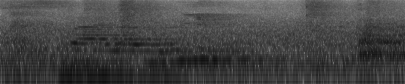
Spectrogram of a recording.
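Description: A child's voice speaking two short phrases.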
